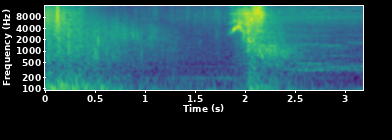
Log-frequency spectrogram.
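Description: A Confringo fire spell explodes in the Hogwarts Legacy video game, a loud deep boom at the start that fades out, followed by a second whooshing impact about two seconds later.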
